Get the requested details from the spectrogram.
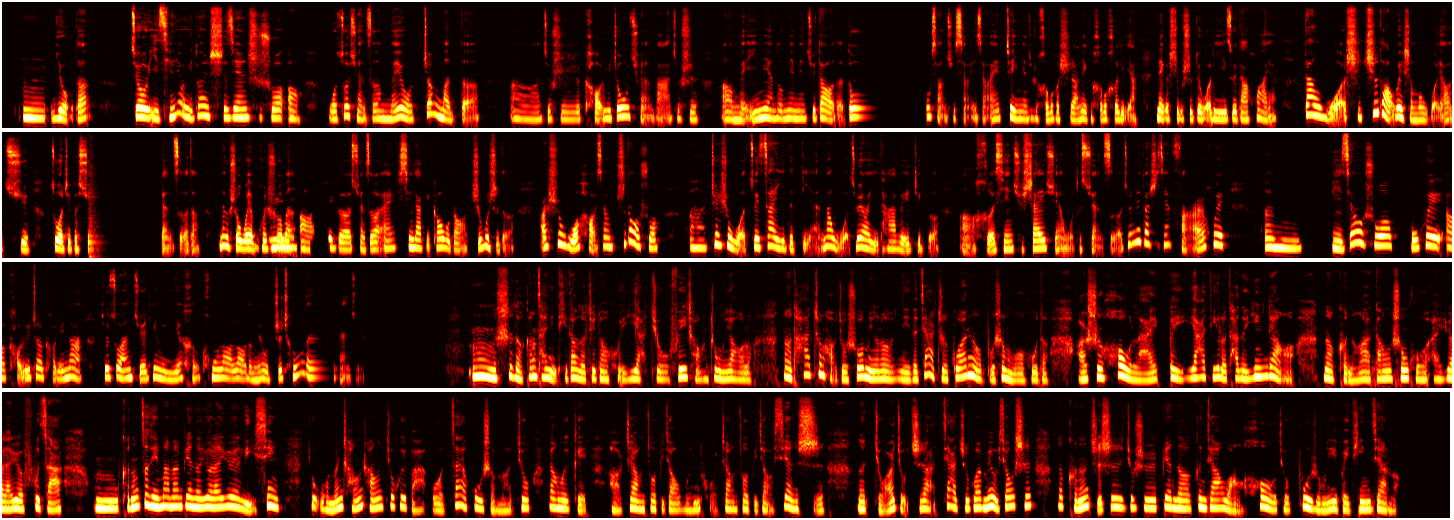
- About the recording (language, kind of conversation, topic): Chinese, advice, 我該怎麼做才能更清楚自己的價值觀和信念？
- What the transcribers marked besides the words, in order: distorted speech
